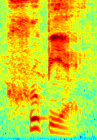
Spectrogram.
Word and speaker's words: croupier: "A crapier. Jesus, you're turning into Smitty. It's pronounced croupier."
